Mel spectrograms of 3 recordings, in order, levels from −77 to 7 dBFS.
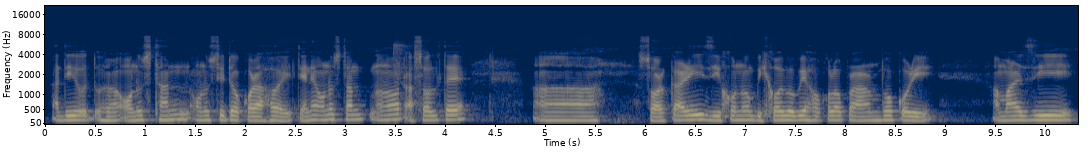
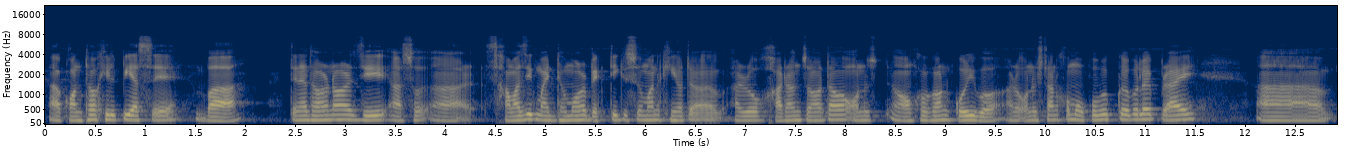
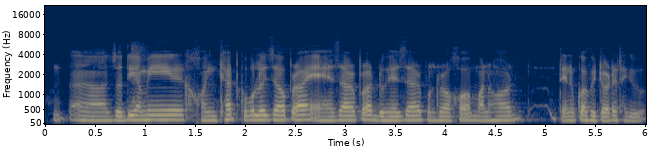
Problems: none marked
